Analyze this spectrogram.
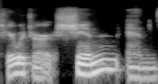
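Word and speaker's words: שין: Shin is sh as in she. There's an sh sound there.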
